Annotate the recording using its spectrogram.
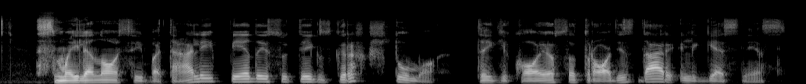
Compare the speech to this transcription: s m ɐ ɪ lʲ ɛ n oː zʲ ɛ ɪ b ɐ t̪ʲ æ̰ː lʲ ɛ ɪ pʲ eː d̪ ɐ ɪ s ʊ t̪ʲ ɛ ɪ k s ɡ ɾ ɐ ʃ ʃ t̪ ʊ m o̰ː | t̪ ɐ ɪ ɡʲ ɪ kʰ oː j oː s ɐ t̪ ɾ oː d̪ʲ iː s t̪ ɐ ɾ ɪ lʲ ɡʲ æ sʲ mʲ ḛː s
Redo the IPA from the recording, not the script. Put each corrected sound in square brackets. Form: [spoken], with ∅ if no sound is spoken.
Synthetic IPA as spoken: s m ɐ ɪ lʲ ɛ n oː [sʲ] ɛ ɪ b ɐ t̪ʲ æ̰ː lʲ ɛ ɪ pʲ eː d̪ ɐ ɪ s ʊ t̪ʲ ɛ ɪ k s ɡ ɾ ɐ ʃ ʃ t̪ ʊ m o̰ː | t̪ ɐ ɪ ɡʲ ɪ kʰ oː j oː s ɐ t̪ ɾ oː d̪ʲ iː s [d̪] ɐ ɾ ɪ lʲ ɡʲ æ sʲ [nʲ] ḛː s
